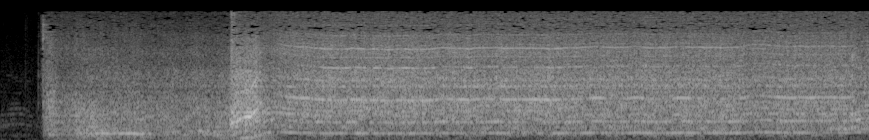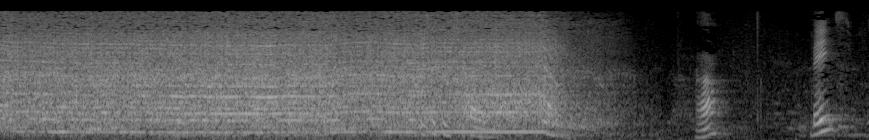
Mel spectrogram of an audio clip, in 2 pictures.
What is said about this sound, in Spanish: También dos máquinas son necesarias para lo que explica, una buena licuadora y una buena batidora.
